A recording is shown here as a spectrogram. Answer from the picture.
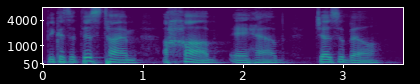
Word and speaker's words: Jezebel: Because at this time, Ahab, Jezebel, Isabel is the way it would be pronounced in Hebrew, the king and queen, they have already gone to the foreign gods.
